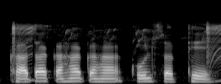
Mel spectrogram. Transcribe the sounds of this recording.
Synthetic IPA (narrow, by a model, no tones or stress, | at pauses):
kʰaːt̪akɐɦãkɐɦãkʰuːlsɐk̚t̪eː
